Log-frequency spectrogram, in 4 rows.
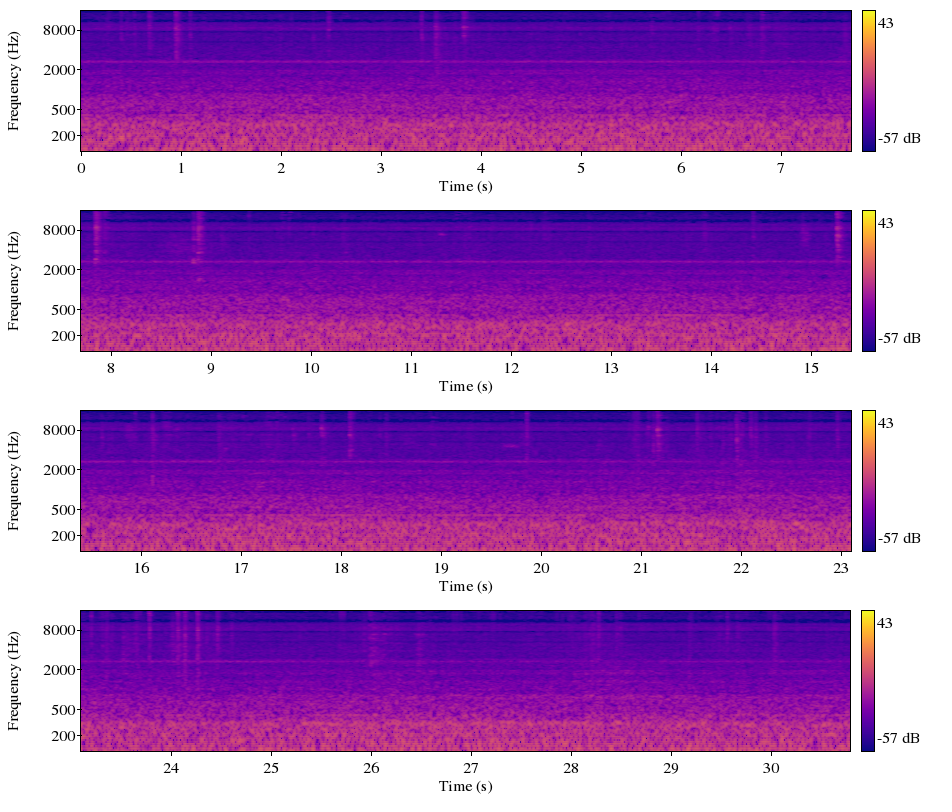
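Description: Steady low rumble of an Airbus A319's engines and rushing airflow heard from inside the passenger cabin during the descent, with a faint high whine that fades out about halfway through.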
